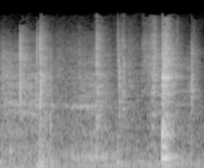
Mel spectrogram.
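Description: A few light knocks and rubs of a loose cedar board being handled against a plywood wall, the loudest knock about one and a half seconds in.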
